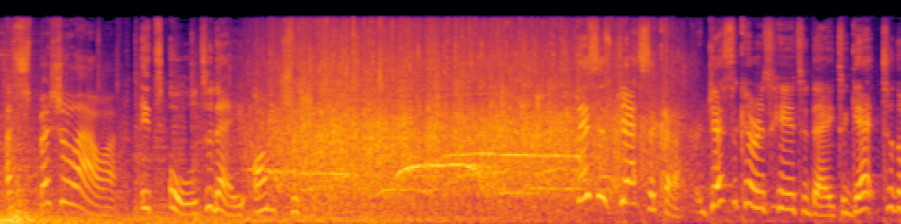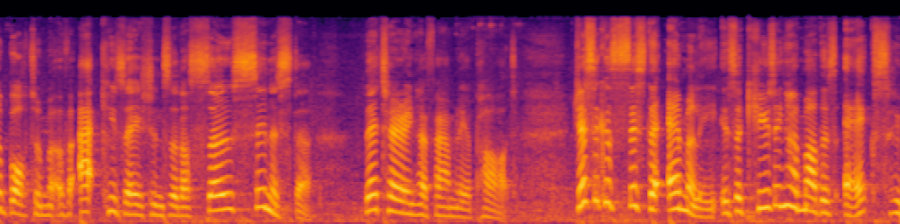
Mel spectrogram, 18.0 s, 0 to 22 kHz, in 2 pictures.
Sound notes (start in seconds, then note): 2.4 audience claps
